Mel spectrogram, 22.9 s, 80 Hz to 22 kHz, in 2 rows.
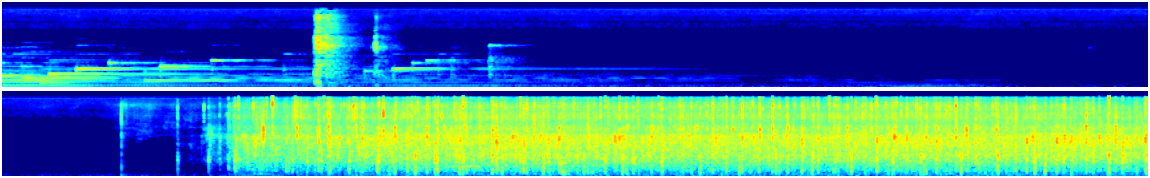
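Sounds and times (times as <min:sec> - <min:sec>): audience applauding: 0:13.2 - 0:22.9.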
